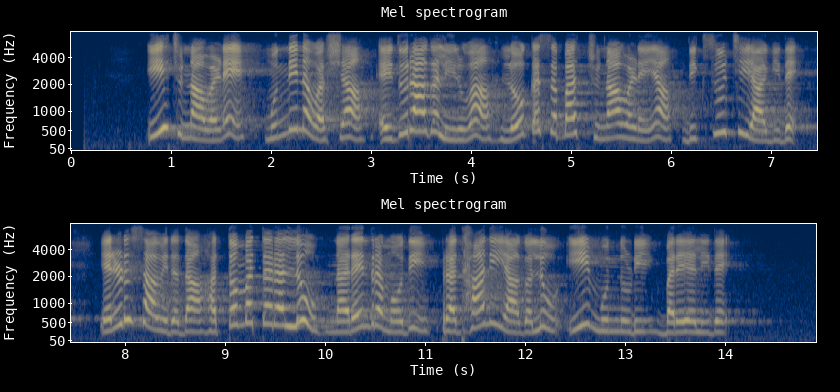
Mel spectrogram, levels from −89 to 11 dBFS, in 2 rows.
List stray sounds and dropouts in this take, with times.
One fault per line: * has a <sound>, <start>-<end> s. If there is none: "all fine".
all fine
